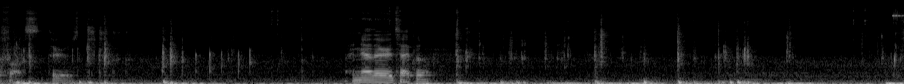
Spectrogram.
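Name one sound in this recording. A young man talks calmly and closely into a microphone.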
